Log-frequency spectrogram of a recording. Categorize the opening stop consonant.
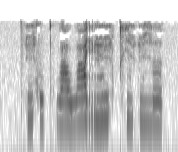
aspirated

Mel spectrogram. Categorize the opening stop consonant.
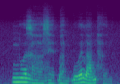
implosive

